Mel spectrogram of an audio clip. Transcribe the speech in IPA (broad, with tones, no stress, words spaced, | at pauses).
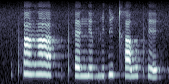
pʰã˦ɣã˦ | pʰɛ˨ŋe˨bi˨ɗi˦ kʰa˨wʊ˦pʰe˨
